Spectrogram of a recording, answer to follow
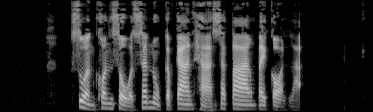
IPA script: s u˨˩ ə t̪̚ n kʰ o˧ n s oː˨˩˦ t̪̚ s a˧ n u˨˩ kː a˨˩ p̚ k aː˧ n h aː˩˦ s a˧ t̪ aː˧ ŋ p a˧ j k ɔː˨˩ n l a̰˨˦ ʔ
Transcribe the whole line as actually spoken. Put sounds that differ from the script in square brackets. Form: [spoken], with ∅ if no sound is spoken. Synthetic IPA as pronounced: s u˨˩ ə [∅] n kʰ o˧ n s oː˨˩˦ t̪̚ s a˧ n u˨˩ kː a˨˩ p̚ k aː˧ n h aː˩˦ s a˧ t̪ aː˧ ŋ p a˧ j k ɔː˨˩ n l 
